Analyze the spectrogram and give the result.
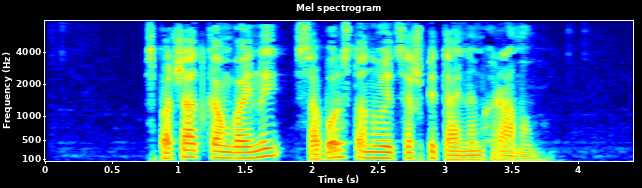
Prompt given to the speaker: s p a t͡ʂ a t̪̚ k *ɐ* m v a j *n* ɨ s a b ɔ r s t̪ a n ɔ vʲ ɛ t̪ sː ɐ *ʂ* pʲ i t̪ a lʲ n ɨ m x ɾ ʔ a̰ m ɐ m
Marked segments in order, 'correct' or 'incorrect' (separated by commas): correct, correct, correct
